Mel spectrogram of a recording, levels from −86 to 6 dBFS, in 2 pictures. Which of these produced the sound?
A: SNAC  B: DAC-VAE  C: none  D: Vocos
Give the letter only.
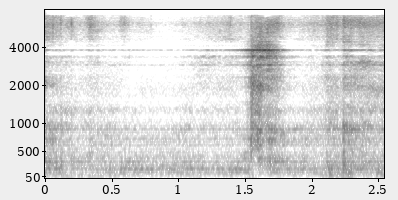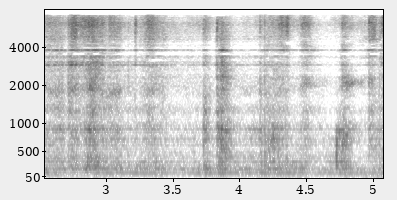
A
